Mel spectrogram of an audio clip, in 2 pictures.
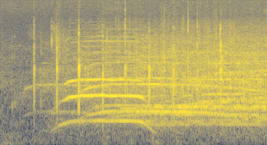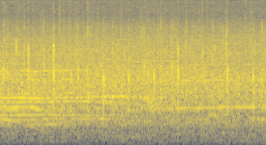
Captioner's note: audience cheering and applauding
